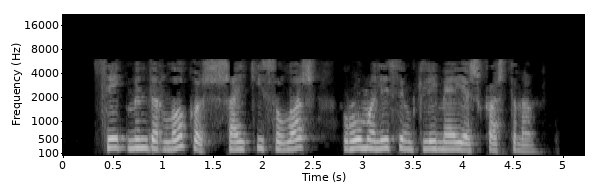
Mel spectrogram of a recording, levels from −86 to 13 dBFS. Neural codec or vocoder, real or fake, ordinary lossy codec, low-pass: codec, 16 kHz, 2 kbps, FunCodec, trained on Chinese and English, 25 frames a second; fake; MP3, 24 kbps; 7.2 kHz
